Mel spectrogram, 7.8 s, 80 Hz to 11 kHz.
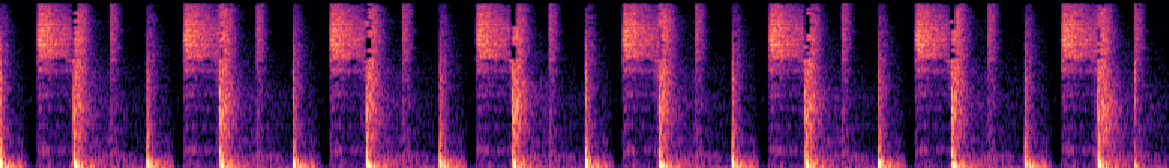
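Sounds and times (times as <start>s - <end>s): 
disco punk music: 0.0s - 7.7s
drum loops and breaks: 0.0s - 7.7s.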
